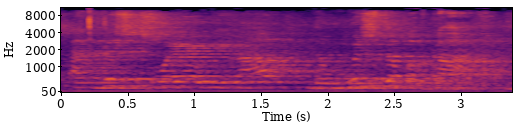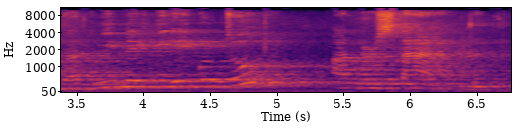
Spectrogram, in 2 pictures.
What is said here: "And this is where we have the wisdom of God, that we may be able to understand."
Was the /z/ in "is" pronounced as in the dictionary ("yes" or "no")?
yes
